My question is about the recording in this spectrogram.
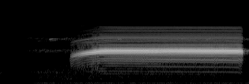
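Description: Logo-intro sound effect: one long, buzzy frog croak at a steady pitch, coming in about two-thirds of a second in after a faint thin tone.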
